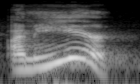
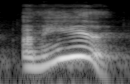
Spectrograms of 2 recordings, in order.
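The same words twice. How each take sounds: First: Loud, higher shout; yelled. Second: Even louder, much higher shout; louder yell. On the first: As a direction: call out across the water to the boat. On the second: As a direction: push harder so the boat hears. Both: Acted. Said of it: "I yelled".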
